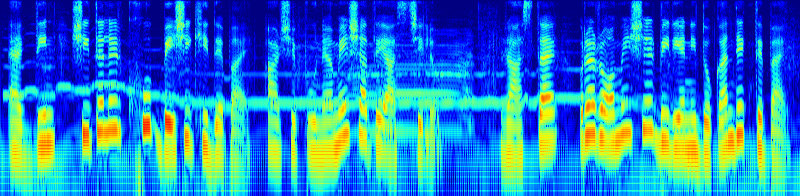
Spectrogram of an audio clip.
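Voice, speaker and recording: A woman's voice: fairly high pitch, expressive, normal speed, music in the background. A woman giving scripted storybook narration for a cartoon.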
